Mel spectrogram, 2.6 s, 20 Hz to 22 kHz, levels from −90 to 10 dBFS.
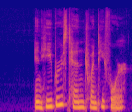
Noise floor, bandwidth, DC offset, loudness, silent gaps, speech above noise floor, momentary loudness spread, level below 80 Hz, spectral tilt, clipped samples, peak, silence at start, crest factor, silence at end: -66 dBFS; 15.5 kHz; under 0.1%; -18 LUFS; none; 49 dB; 5 LU; -62 dBFS; -5.5 dB/octave; under 0.1%; -4 dBFS; 0.7 s; 14 dB; 0.15 s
